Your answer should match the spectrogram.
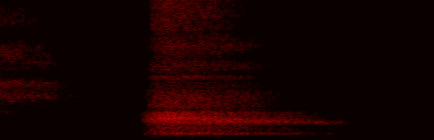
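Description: A woman's audible breathing: a faint inhale, then a long breathy exhale like a sigh, about a second long, fading out.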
